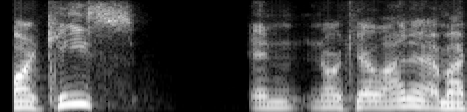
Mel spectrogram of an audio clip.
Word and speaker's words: Marquis: marquis in north carolina am i pronouncing that correctly yeah you are pronouncing it correctly oddly enough nobody ever gets it so i just usually accept marcus i i i knew somebody else named marquis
